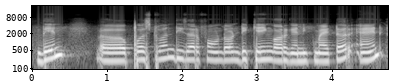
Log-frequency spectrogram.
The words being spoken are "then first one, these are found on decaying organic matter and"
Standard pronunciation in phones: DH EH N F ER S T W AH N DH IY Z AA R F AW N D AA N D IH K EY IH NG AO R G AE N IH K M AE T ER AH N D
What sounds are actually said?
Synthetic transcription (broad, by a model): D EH N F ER S T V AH N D IY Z AA R F AW N D AA N D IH K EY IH NG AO R G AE N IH K M AE T ER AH N D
